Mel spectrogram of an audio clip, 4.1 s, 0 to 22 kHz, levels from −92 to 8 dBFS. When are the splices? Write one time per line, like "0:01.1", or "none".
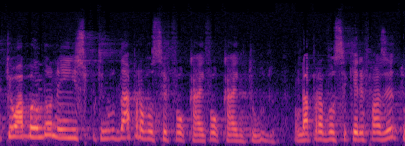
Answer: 0:01.0
0:02.0
0:02.8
